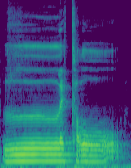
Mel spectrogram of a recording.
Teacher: this l is velarized, which means the back of the tongue here goes up towards the velum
